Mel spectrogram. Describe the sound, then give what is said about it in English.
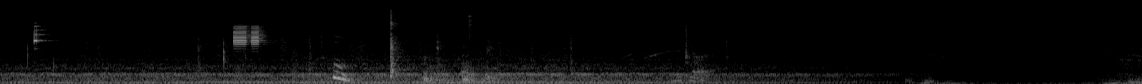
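A short electronic beep sounds from a wheelchair that a hospice patient is playing with to make it beep, with a brief tone at the start, over a steady low hum, faint breathing and scattered small clicks, before things fall quiet. “Her illness makes it hard for her to talk, but she lets me record when she plays with her wheelchair. She likes to make it beep.”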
